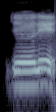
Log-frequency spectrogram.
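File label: "jerit", Malay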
